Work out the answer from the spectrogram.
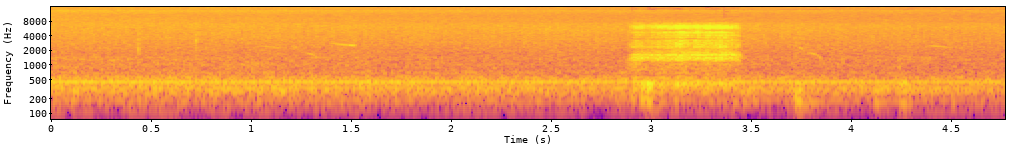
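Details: Barn owl picked up faintly from a separate webcam during a live safari broadcast: one harsh, hissing screech lasting about half a second, over a steady low hum and background noise.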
